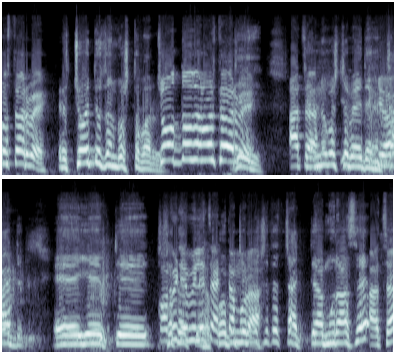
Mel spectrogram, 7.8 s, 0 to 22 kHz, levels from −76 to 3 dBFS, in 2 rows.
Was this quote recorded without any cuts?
yes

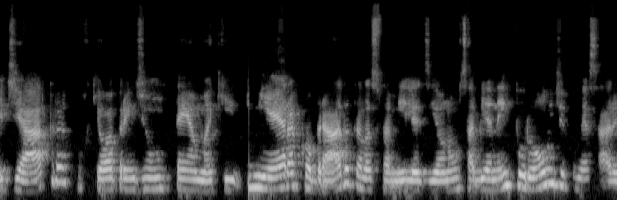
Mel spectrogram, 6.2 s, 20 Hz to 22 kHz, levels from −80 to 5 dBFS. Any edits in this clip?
yes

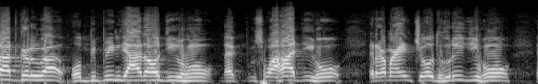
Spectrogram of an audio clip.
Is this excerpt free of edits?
yes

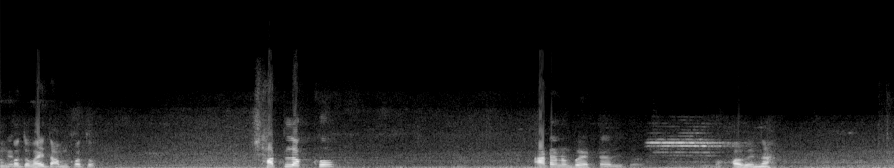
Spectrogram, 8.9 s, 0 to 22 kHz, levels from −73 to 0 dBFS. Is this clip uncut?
yes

